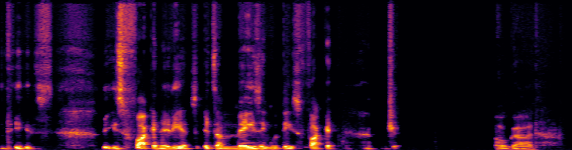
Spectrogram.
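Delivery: talking while fighting back laughter. Reacting to what these people are doing, trying to hold it in: laughing while talking. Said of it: "this is humor tears".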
